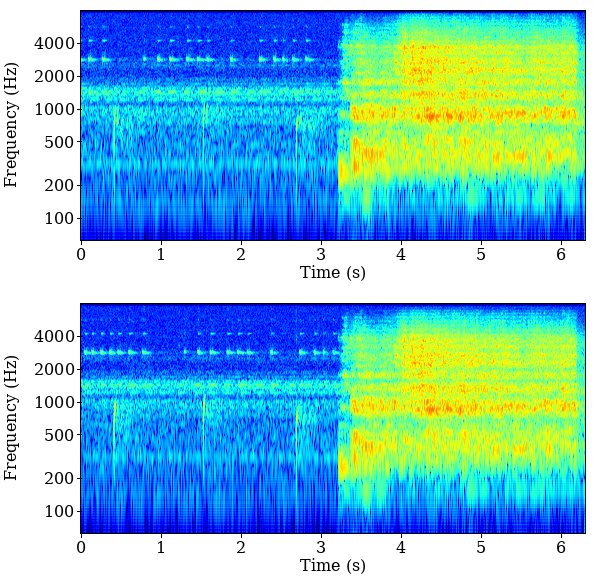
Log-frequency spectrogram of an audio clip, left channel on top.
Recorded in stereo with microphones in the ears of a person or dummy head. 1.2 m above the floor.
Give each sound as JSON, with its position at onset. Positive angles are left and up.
{"t": 0.4, "sound": "a pop", "side_deg": -70, "distance_m": 2.5}
{"t": 3.2, "sound": "a toilet flushing", "side_deg": 0, "distance_m": 1.6}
